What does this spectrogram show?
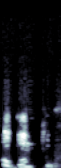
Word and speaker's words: Ubuntu: the linux based os we have the ubuntu pronounced as ubuntu it is an open source debian-based linux distribution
